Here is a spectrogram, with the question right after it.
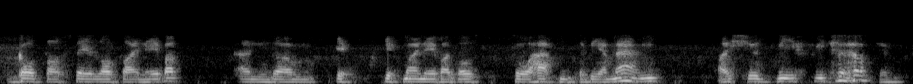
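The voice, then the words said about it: Quiet, fast speech with Scottish accent. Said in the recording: “I'm detecting a Scottish accent by the sounds of it ... speak a little louder and a little bit slower”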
